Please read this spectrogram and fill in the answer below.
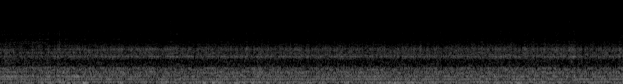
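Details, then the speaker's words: Goodman package unit, bottom heat-strip contactor: jumping the heat on gives a steady loud electrical buzz and hum under the blower noise, with smoke; the bottom contactor's coil is burnt. Transformer also loud. "oh you probably can't see the smoke but yeah that contactor look at that that coil is burnt on that contactor"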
